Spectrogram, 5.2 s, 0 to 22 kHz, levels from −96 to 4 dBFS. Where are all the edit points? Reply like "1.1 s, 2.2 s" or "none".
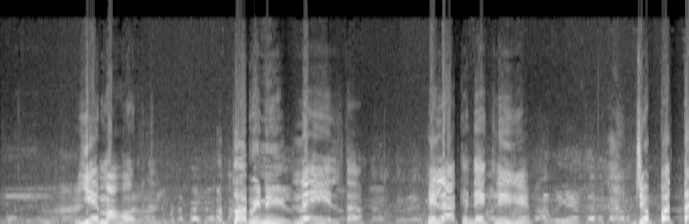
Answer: none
